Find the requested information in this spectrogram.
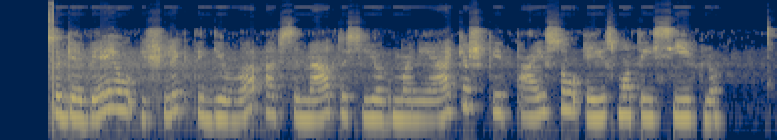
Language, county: Lithuanian, Šiauliai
